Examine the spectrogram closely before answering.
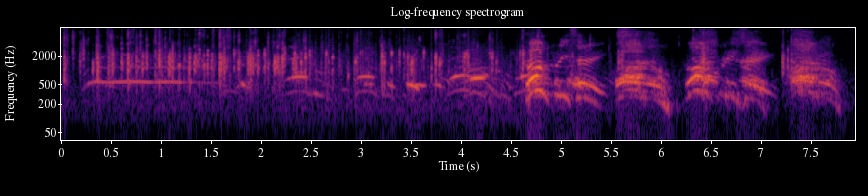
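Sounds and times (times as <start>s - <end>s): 
crowd applause at a protest: 0.0s - 4.8s
speech: 5.0s - 7.7s.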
